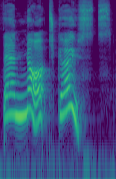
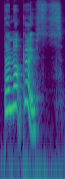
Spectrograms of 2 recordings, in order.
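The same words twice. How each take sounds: First: "not" stressed hard, slow and louder; firm, slow "They're NOT ghosts" with a punched "not"; insistent. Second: "not" stressed again, slower and higher; patient, weary "They're NOT ghosts"; repeated insistence. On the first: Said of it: "insisted Ben". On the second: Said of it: "repeated Ben". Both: A narrator's reading.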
